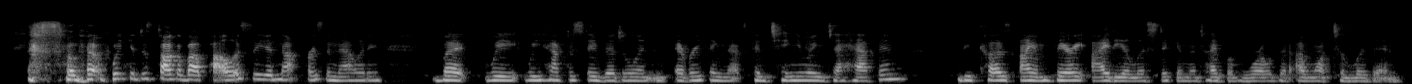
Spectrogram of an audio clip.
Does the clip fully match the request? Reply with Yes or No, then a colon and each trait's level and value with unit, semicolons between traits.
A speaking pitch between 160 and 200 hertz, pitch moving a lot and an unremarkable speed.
No: medium, 185 Hz; average, 2.7 semitones; average, 170 wpm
